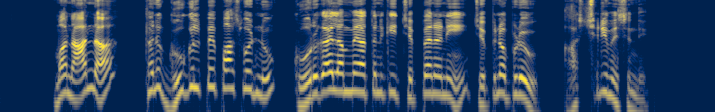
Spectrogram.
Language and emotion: Telugu, surprised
